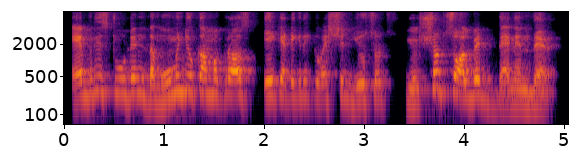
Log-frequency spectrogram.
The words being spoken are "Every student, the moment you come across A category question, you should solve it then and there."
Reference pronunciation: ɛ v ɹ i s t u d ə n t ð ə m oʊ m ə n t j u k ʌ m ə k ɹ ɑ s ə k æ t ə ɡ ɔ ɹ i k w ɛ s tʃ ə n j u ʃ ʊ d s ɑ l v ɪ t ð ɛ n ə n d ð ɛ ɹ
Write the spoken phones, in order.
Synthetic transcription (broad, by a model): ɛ v ɹ i s t u d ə n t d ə m oʊ m ə n t j u k ʌ m ə k ɹ ɑ s ə k æ t ə ɡ ɔ ɹ i k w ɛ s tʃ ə n j u ʃ ʊ d s ɑ l v ɪ t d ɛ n ə n d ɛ ɹ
